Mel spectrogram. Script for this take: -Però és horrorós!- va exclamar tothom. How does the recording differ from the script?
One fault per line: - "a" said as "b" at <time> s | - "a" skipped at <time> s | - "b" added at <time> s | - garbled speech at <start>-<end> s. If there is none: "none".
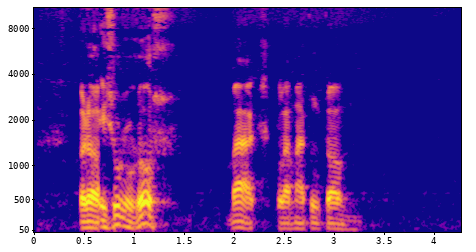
none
